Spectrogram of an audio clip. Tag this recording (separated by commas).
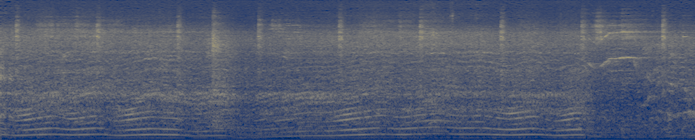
Vehicle, Speech, Car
